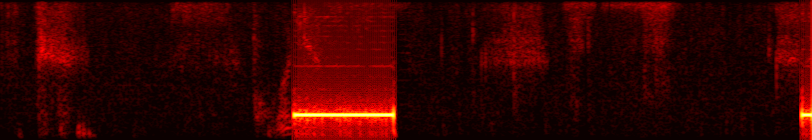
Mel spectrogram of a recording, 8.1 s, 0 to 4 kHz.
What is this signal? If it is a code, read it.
Ringback tone (Europe, 425 Hz).
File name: out- -2007- - - .587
